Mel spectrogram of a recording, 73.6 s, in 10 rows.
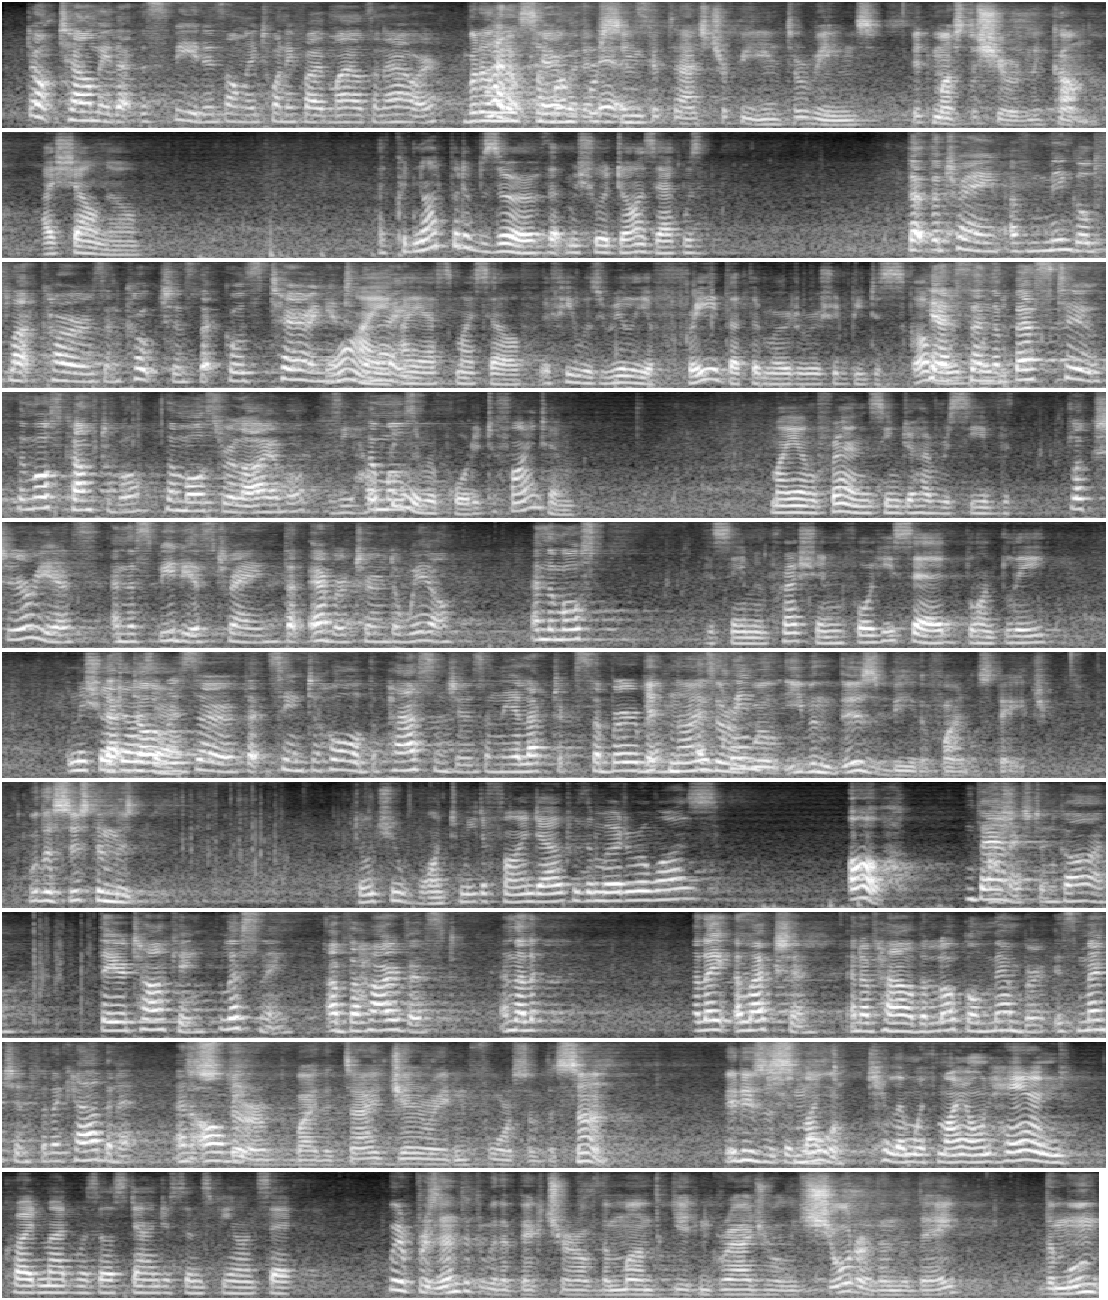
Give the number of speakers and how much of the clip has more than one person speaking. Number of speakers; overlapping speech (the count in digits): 3, about 9%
